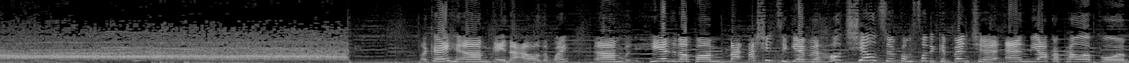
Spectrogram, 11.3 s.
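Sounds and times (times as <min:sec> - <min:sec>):
applause and cheering: 0:00.0 - 0:03.6
speech: 0:04.4 - 0:11.2.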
